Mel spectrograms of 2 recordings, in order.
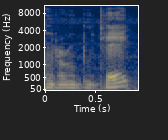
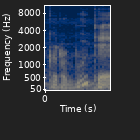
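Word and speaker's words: Roboute: I was like, Robute, because when you read it, it looks like it says a robot. But I was like, Robute, got to roll the R. Robute, Imperium Secundus, he wasn't wrong.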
